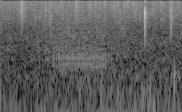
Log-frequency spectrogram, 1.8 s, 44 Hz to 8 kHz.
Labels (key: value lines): label: biophony, croak
recorder: SoundTrap 500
